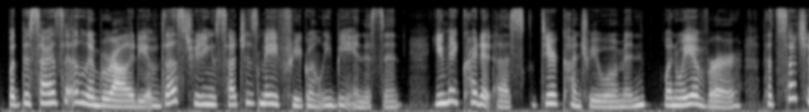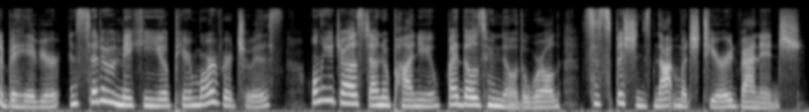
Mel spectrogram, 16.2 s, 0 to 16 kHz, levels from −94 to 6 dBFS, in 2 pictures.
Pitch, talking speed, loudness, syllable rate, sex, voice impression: 240 Hz, 185 wpm, -18 LUFS, 5.6 syllables/s, female, very feminine, young, slightly adult-like, very thin, tensed, slightly powerful, very bright, hard, very clear, very fluent, slightly raspy, very cute, slightly cool, intellectual, very refreshing, sincere, slightly calm, very friendly, very reassuring, very unique, very elegant, slightly wild, sweet, very lively, strict, intense, slightly sharp, very light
